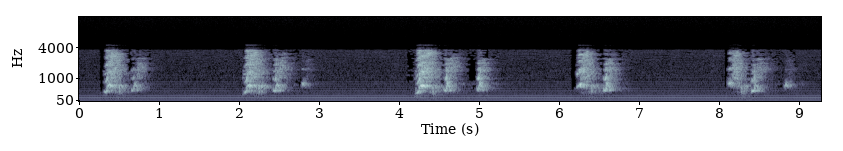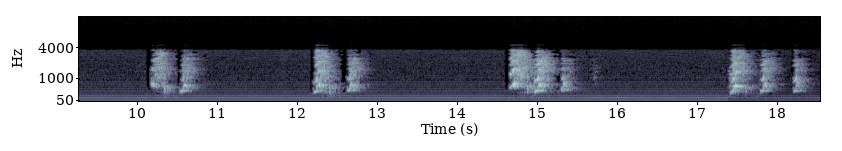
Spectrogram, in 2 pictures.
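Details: Bull Terrier. A Bull Terrier makes soft, choppy woofs and yips in its sleep, each a quick burst of several notes repeating roughly every two seconds. A steady low electrical hum runs underneath.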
